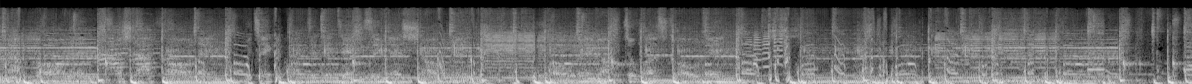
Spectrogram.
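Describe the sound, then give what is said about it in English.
Loud DJ scratching on turntables, quick back-and-forth record sweeps cutting over a dense, steady hip-hop beat for the whole stretch, with no one talking. “… on the ones and twos”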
